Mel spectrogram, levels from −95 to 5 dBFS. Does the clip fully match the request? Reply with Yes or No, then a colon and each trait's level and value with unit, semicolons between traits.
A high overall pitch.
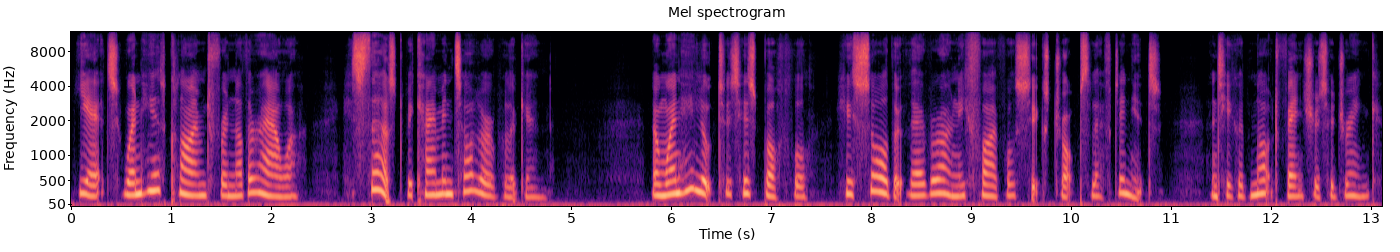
Yes: high, 230 Hz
